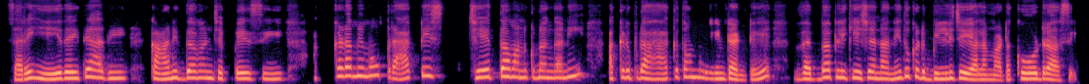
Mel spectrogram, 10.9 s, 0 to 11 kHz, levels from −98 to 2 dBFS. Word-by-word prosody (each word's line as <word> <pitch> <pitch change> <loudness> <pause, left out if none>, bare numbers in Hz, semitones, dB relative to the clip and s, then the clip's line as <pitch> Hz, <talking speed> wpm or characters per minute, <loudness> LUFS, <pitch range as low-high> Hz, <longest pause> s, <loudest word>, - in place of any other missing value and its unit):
సరే 200 +5 +2 0.2
ఏదైతే 240 +5 +4
అది 240 -1 0 0.4
కానిద్దాం 250 +3 +2
అని 250 -1 0
చెప్పేసి 225 -1 -1 0.5
అక్కడ 325 +9 -3
మేము 330 +1 +1 0.2
ప్రాక్టీస్ 260 +9 -3 0.3
చేద్దాం 295 +3 +3
అనుకున్నాం 270 -1 -1
గానీ, 270 +4 0 0.4
అక్కడ 275 +4 -2
ఇప్పుడు 250 +1 -1
ఆ - - -1
హాకథాన్‌లో 280 +5 -2
ఏంటంటే, 210 -3 0 0.5
వెబ్ 210 +2 +1
అప్లికేషన్ 255 -3 +1
అనేది 250 +9 0
ఒకటి 285 -5 +1
బిల్డ్ 220 +2 +2
చేయాలి 200 -4 +4
అన్నమాట 180 -1 -4
కోడ్ 220 0 +4
రాసి. 180 -2 -4
240 Hz, 145 wpm, -23 LUFS, 220-270 Hz, 0.5 s, ఏదైతే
